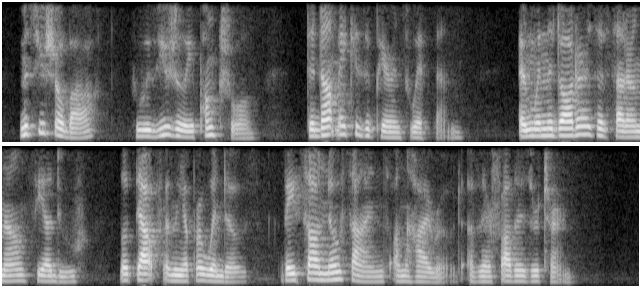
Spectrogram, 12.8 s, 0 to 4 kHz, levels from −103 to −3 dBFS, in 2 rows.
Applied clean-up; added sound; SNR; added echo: none; none; none; none.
